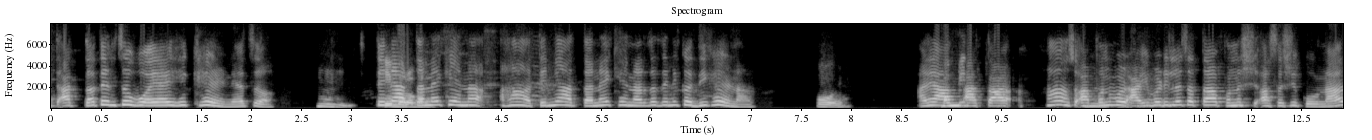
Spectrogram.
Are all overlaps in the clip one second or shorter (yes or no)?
yes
